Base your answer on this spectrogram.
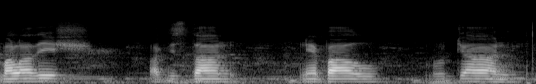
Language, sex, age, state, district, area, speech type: Bengali, male, 60+, West Bengal, Purba Bardhaman, urban, spontaneous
